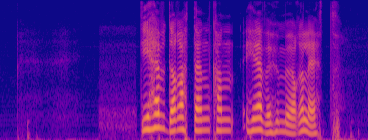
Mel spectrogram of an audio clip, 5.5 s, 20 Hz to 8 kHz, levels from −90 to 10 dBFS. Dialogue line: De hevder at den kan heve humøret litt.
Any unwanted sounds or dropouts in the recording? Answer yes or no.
no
